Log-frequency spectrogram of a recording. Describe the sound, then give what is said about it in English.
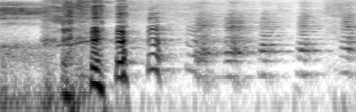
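A person vocally imitates being punched in the gut: a loud, strained grunting burst followed by a string of fainter, breathy wheezing gasps that trail off. “That's what it sounds like when I get a gut punch.”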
